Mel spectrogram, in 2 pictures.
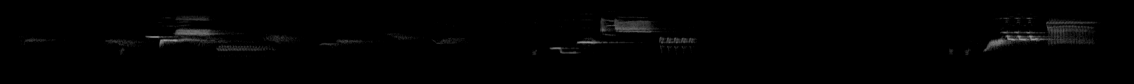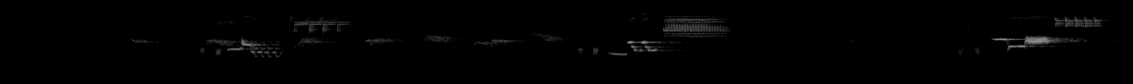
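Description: Songbird singing outdoors: short phrases of quick, high, sweeping notes, each about a second long, repeated about every four seconds, with fainter chirps from other birds between.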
